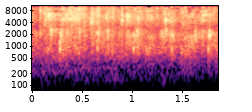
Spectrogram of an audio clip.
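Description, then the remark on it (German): Steady audience applause, a dense wash of many hands clapping at an even, moderate level for the whole stretch, with no voices on top. “Ja, danke für den Applaus.”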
